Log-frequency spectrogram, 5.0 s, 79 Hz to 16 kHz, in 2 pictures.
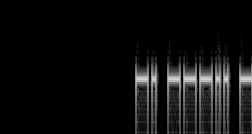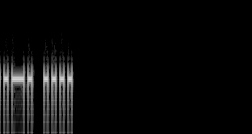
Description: Morse code, heard as a keyed tone, about 30 wpm, 700 Hz. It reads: N8CH
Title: USA Call Signs - 4 Characters - 30wpm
